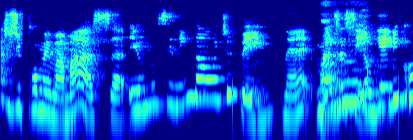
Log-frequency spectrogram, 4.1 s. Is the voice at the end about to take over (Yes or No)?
No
